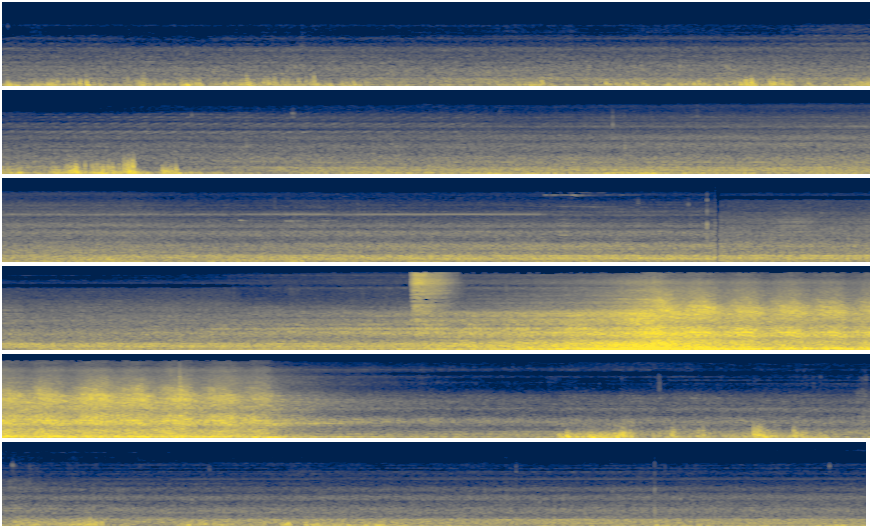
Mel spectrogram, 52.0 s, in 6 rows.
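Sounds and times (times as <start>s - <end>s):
train rumbling: 0.0s - 52.0s
short sharp hiss: 30.1s - 30.7s.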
